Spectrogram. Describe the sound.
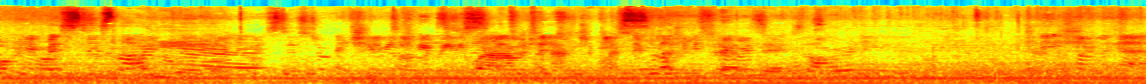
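Steady low rumble and drone of a moving passenger train heard from inside the carriage, with a constant hum and muffled voices talking throughout.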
